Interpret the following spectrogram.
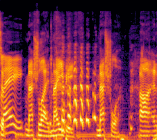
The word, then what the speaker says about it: Mashle: I don't know how to pronounce the name properly, but I call it Mashal. It's pronounced spelled Mashle. Yeah, right. Ma- And it's Mashle.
